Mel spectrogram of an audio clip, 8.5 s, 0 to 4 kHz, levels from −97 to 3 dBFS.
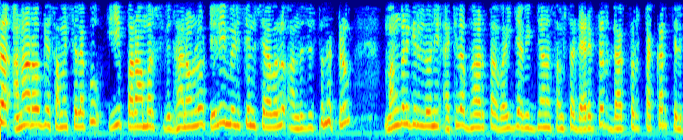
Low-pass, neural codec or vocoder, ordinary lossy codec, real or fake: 3.6 kHz; none; Opus, 24 kbps; real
